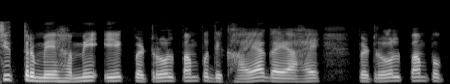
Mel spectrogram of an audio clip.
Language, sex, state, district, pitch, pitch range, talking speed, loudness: Hindi, male, Uttar Pradesh, Lucknow, 160 Hz, 150-170 Hz, 160 wpm, -18 LUFS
